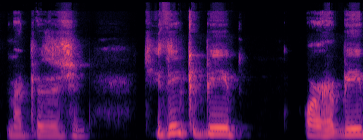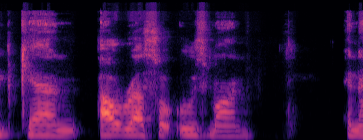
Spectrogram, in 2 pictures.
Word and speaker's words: Khabib: Khabib is or Habib. I keep calling him Khabib. I gotta switch. I'm trying to switch to my pronunciation of Habib, but Habib is really, really amazing, guys.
